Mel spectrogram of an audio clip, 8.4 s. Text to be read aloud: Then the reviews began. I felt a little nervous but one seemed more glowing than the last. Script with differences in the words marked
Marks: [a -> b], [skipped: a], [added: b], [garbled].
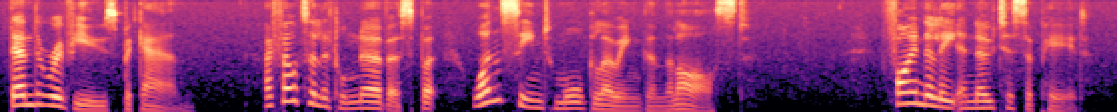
Then the reviews began. I felt a little nervous but one seemed more glowing than the last. [added: Finally a notice appeared]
